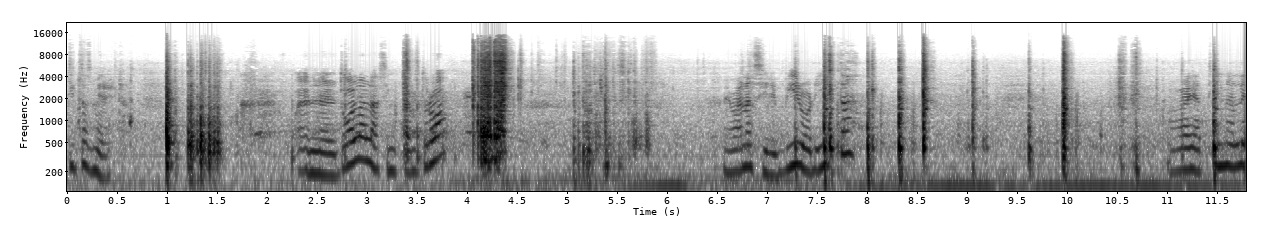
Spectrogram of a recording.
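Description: Pots and plastic containers clatter and knock.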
